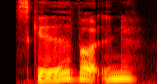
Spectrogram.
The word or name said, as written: skadevoldende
